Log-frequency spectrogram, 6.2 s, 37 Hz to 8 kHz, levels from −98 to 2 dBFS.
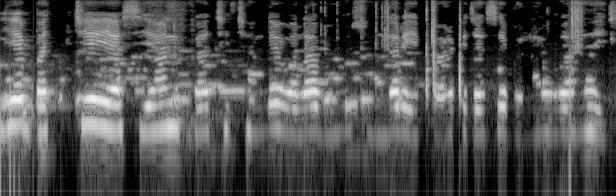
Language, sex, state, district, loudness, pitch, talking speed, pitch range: Hindi, female, Bihar, Sitamarhi, -17 LUFS, 260 Hz, 105 wpm, 220-320 Hz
